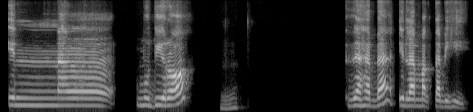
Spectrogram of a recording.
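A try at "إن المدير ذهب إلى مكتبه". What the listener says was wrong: Ila maktabi, betul ya Bu.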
